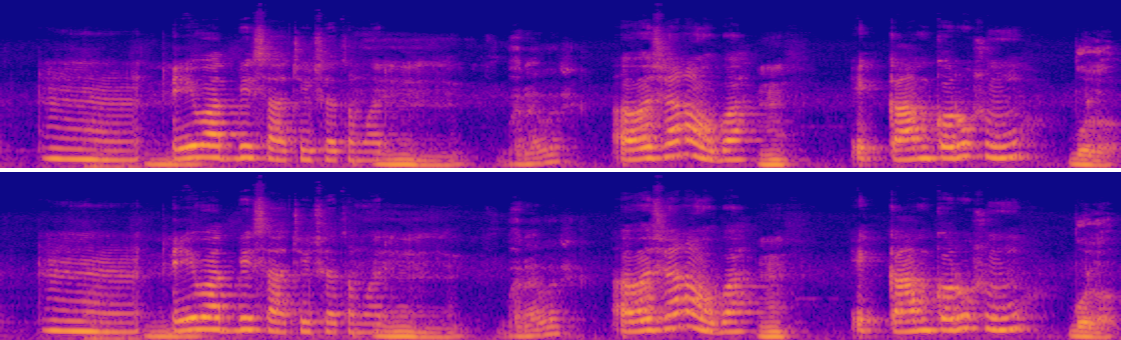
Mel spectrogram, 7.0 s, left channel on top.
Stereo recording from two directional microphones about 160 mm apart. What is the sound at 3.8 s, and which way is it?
A woman's voice, 20° left (ahead or behind).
